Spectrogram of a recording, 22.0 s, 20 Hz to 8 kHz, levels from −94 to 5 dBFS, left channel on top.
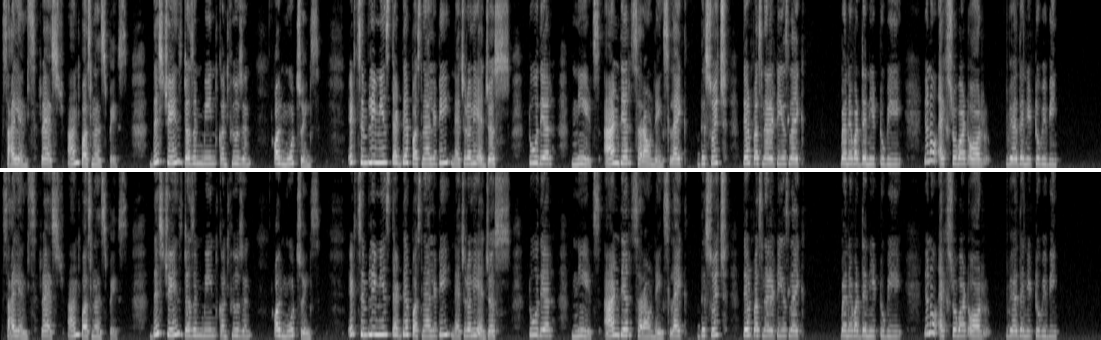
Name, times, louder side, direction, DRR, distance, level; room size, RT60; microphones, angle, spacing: voice 1, 0.1-5.0 5.5-6.3 7.0-13.6 13.9-14.5 14.9-16.0 16.8-18.0 18.5-19.8 20.1-21.1, left 3 dB, 45° left, 0.9 m, -28 dB
3.4 x 2.8 x 2.2 m
head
